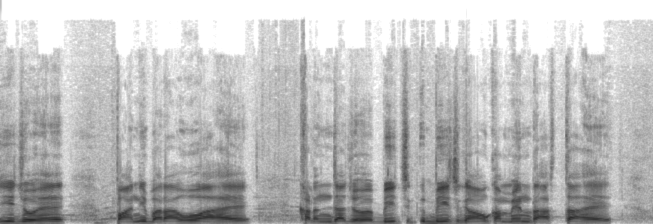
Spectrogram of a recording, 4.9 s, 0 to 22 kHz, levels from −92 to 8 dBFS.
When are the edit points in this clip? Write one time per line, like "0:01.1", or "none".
none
